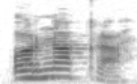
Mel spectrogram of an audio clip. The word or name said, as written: Ornakra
